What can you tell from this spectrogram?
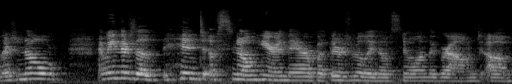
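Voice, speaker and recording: Audible room echo surrounds a woman speaking at a moderate pace with ordinary pitch variation. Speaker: home vlogger. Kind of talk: casual vlog chat. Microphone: camera far.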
